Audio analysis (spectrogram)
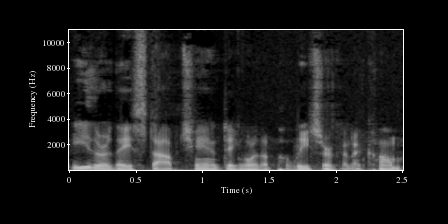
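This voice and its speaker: This man's voice is somewhat breathy. His pitch varies in an ordinary way. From New Jersey. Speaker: professor and activist. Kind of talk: interview discussion. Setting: studio.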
